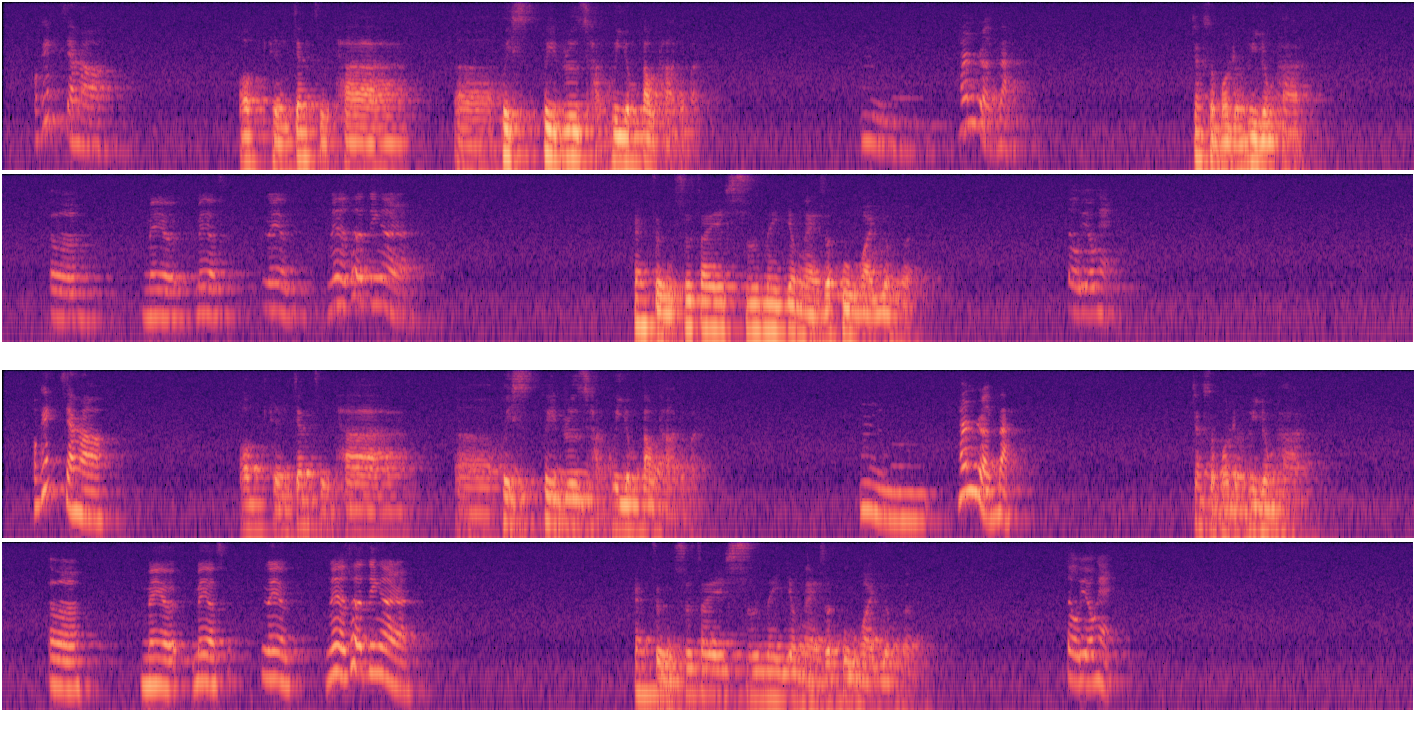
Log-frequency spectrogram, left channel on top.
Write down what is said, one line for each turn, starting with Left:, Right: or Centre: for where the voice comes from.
Right: OK，想好
Left: OK，这样子他呃会会日常会用到它的嘛？
Right: 嗯，看人吧，
Left: 像什么人会用它？
Right: 呃，没有没有没有没有特定的人
Left: 这样子是在室内用还是户外用的？
Right: 都用诶，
